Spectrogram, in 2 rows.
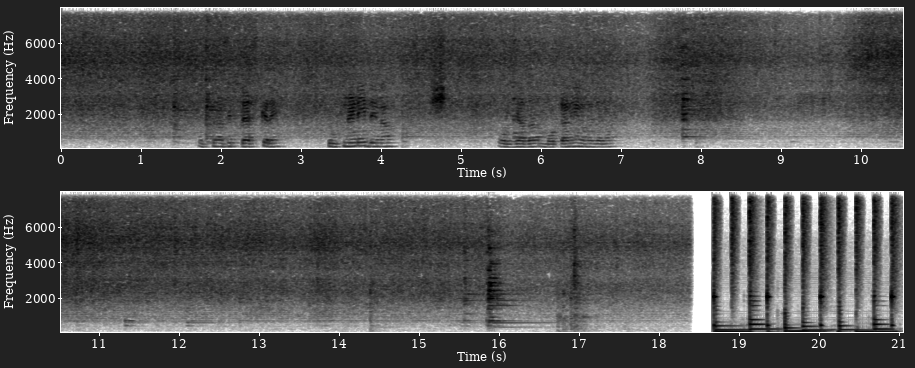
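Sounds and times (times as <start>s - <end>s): meat sizzling on a griddle: 0.0s - 18.4s
metal spatula scraping: 1.3s - 2.3s, 4.2s - 4.7s, 7.4s - 9.2s
spatula clinking on griddle: 1.4s - 2.2s, 7.7s - 8.2s, 11.3s - 12.6s, 15.5s - 17.2s.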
